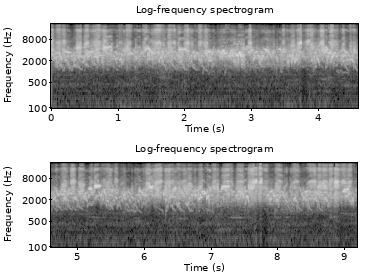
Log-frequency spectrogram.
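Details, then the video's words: A group of yellow budgerigars warbles continuously, their twittering chirps layered and overlapping, with frequent dry scratching clicks throughout. "Yellow Budgies Talking Sounds Happy"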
